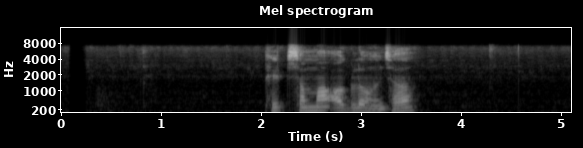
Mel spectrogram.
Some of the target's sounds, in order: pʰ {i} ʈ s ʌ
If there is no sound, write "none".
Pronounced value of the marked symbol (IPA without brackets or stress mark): i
